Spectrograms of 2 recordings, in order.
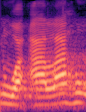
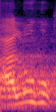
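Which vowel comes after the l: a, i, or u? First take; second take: a; u. First: The vowel after the l is a. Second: The vowel after the l is u. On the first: "enggak mungkin wa alahu" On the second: "atau wa aluhu"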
